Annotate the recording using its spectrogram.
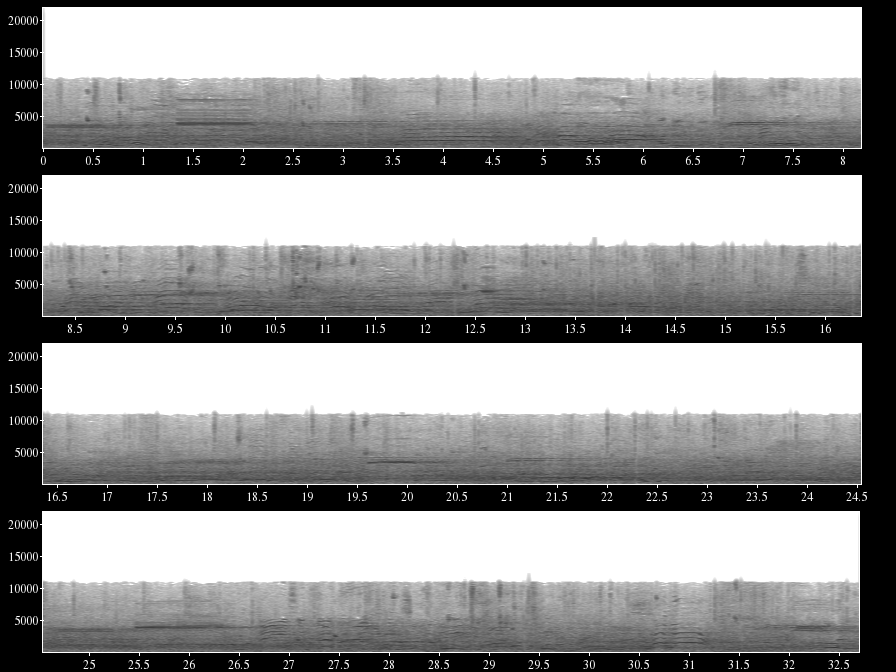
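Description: Din of a large indoor volleyball hall: volleyballs thudding on the courts amid steady overlapping chatter and players' shouts. A few brief high-pitched tones ring out now and then.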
